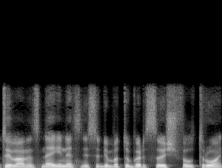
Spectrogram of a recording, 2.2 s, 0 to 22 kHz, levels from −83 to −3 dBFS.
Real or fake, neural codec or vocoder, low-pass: fake; codec, 24 kHz, 0.9 kbps, WavTokenizer, large speech release; 10.8 kHz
